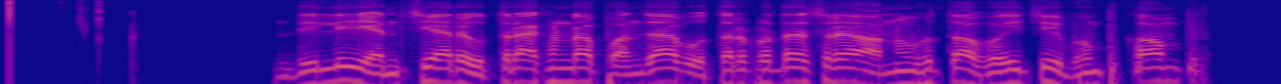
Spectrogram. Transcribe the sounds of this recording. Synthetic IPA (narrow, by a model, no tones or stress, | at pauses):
d̪ilːiensiaɾeut̪ːɔɾakʰɔɳɖɔpɔnd͡ʒabut̪ːɔɾɔpɾɔd̪esɔɾeɔnubʱut̪ɔɦojt͡ʃʰibʱumpkɔmp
